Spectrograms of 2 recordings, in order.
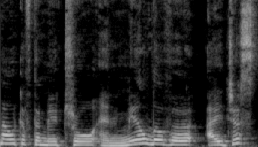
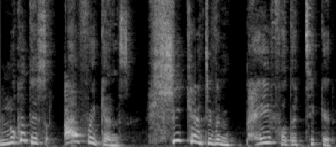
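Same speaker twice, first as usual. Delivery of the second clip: mock scorn; 7 semitones higher than usual. Onlookers scorn her for fence jumping.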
